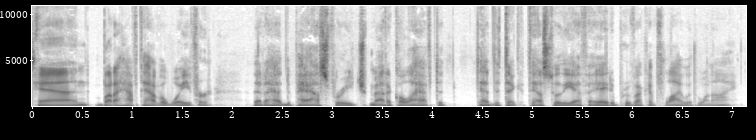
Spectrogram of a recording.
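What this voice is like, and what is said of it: Smooth, mellifluous radio voice. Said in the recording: “you definitely have a radio voice... It's so mellifluous.”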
